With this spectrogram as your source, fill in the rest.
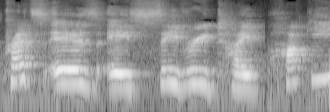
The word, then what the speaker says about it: Pocky: Pretz is a savory type pocky. It's actually pronounced pokki in Japan. In Japan, it's pokki.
